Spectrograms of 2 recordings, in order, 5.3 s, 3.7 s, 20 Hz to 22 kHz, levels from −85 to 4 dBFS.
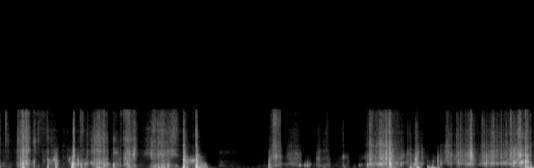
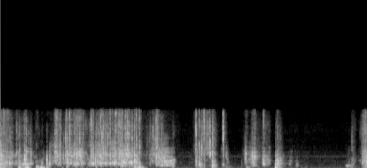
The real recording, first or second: second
